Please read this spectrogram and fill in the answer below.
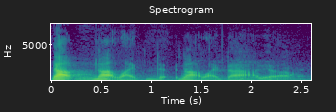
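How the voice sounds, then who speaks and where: This is a man speaking. He keeps a moderate pace. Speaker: seminar speaker. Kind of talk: live seminar talk. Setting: stage with audience. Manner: loud.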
